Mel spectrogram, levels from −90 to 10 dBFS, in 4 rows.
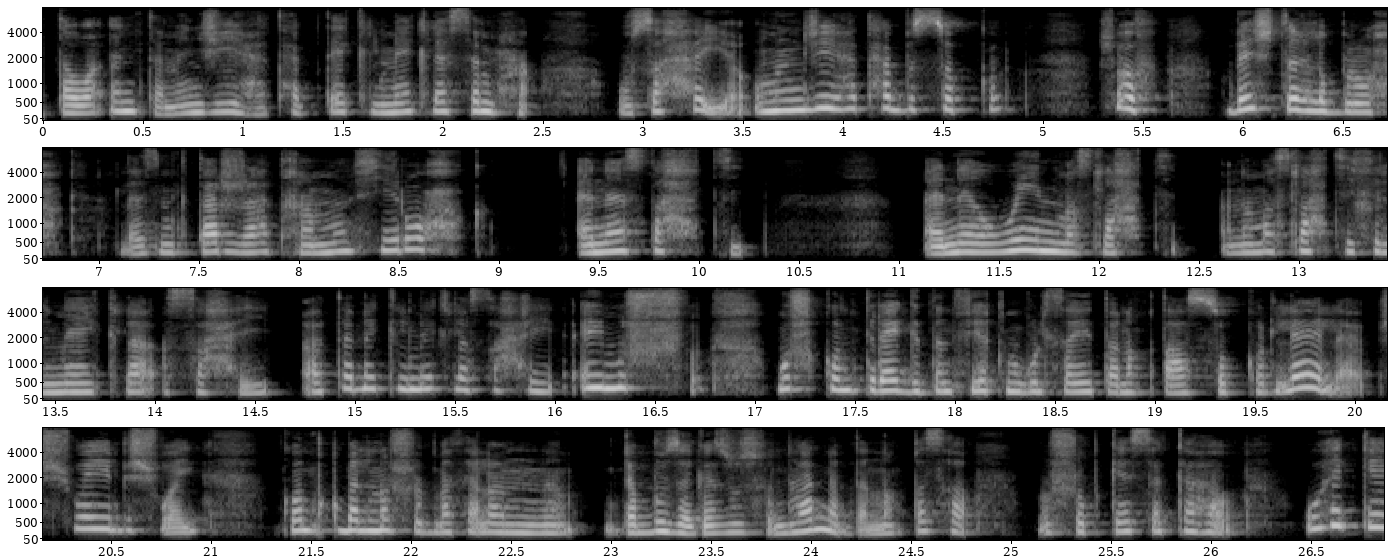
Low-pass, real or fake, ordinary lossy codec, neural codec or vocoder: none; fake; none; codec, 16 kHz, 8 kbps, FreqCodec, larger model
